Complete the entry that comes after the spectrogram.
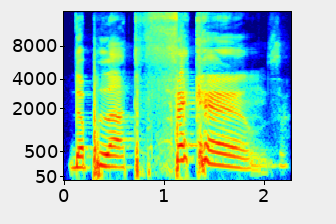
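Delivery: loud, very slow dramatic proclamation; ominous, stretched-out announcement; dramatic suspense. Acted. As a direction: draw it out like a huge twist. Dramatic twist in the post.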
